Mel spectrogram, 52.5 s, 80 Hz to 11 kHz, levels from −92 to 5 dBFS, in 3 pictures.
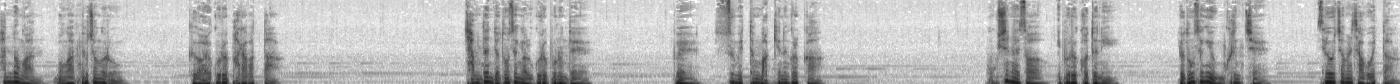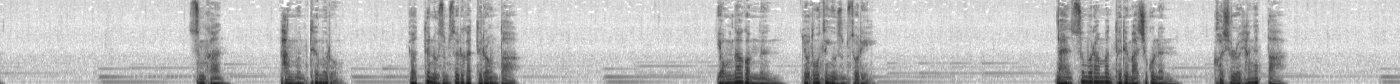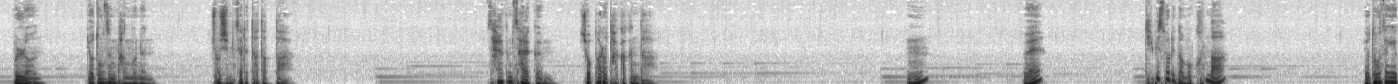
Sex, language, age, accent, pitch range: male, Korean, 40-59, native, 85-140 Hz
